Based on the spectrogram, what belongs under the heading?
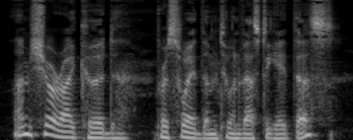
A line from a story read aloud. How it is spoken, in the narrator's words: chuckled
